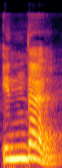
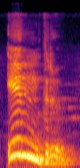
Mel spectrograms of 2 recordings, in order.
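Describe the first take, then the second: First: "इंदर" as in-dar; full vowel before r in "इंदर"; wrong pronunciation. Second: "इंद्र" as indr; fused dr ending in "इंद्र"; no vowel between d and r in "इंद्र"; correct pronunciation. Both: Shown as a demonstration. Wrong then right spelling, read aloud.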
